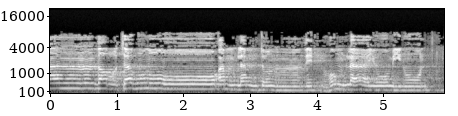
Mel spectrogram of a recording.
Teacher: ومنهم من يبدل الثانية ألفا فيأتي بهمزة ومدة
